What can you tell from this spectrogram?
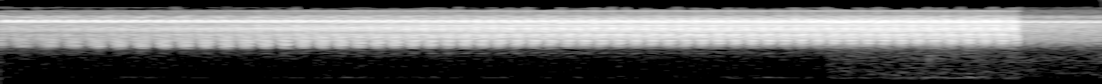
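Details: Cicada. A shrill, steady buzz of cicadas fills the air, pulsing rapidly and evenly at a high pitch. Near the end the drone stops abruptly, leaving only a fainter background hiss.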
